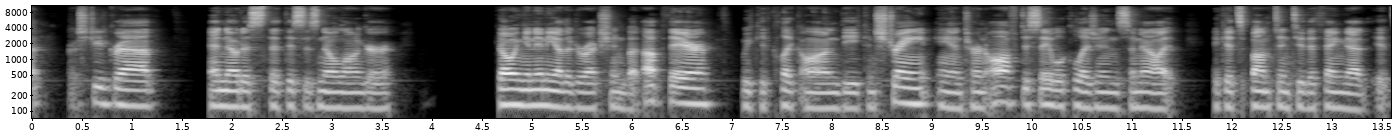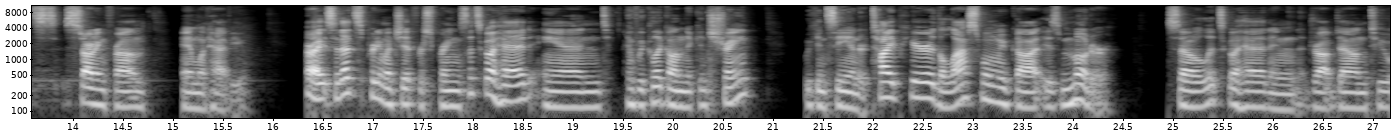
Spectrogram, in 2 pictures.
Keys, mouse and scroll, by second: 0.4 g, 7.4 click, 7.8 click, 9.2 click, 10.0 click, 10.4 g, 17.9 click, 19.3 click, 19.7 click, 20.2 click, 21.7 click, 26.2 click.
